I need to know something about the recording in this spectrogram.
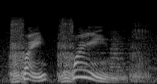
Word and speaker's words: Saint-Saëns: It's pronounced Saint Sains.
